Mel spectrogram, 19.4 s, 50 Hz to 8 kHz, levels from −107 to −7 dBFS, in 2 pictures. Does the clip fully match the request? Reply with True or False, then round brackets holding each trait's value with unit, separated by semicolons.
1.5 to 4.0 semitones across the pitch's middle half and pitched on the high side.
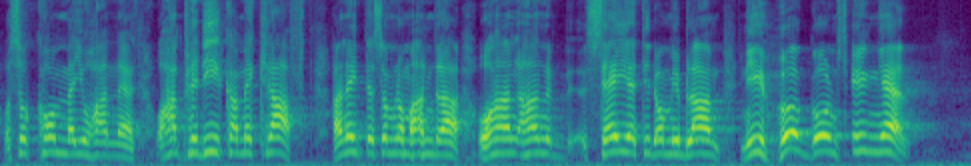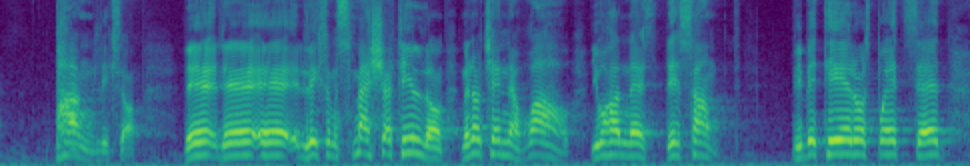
True (2.9 semitones; 210 Hz)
